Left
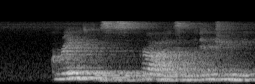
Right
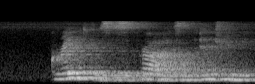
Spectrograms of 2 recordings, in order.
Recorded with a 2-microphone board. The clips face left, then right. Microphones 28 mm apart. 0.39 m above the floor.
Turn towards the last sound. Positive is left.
turn(degrees=-10)  # may be behind; listen again after turning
